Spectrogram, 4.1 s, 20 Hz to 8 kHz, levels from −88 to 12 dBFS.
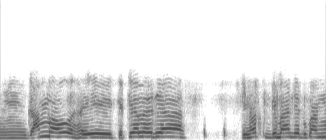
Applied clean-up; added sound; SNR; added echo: neural mask model Resemble Enhance denoiser.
